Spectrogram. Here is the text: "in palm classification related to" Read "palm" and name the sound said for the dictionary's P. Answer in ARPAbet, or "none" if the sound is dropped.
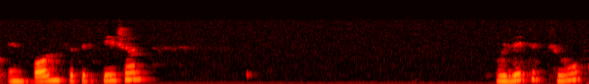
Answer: B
